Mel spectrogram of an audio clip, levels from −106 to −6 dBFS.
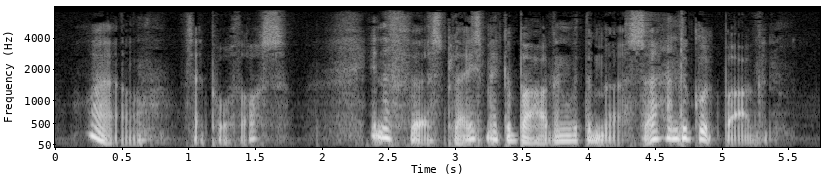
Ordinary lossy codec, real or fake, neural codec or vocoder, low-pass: AAC, 48 kbps; real; none; 7.2 kHz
